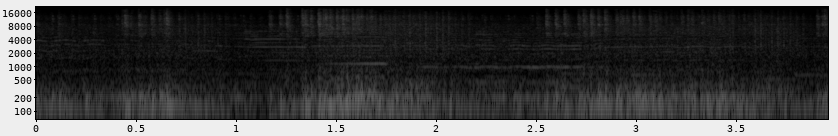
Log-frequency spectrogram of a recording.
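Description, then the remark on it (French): A luxury car engine rumbles steadily, its deep low growl swelling briefly as if revving, then settling back to a continuous idle-like drone with no voices. “Et euh, devant le four saison, il y a toujours des très jolies voitures hors de prix qui sont stationnées devant.”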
